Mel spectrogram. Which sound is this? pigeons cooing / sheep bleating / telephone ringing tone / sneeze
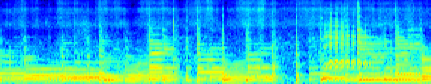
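sheep bleating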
